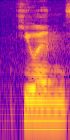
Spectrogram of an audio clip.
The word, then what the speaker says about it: Kewen: And you did pronounce Kewen's name right. Oh, good. Thank you. I was doubting myself because I thought it was Keen.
